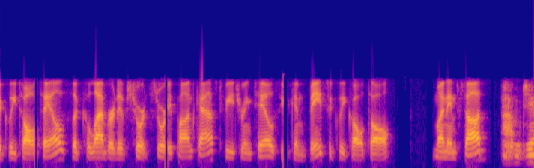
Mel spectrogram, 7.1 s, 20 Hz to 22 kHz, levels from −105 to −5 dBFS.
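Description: Three holes of packet loss filled with silence cut through the speech, each with hard edges: 0.46 to 0.50 s (40 ms), 2.20 to 2.24 s between "the collaborative short" and "podcast featuring tales" (40 ms), and 3.78 to 3.84 s before "can basically call tall" (60 ms). The gap lengths fit two and three lost 20 ms packets played out as silence, set against the narrow, telephone-band G.711 sound of the line.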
